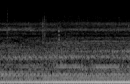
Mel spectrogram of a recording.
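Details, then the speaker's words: Car-wash pump electric motor, hot, run with the fan belt removed and only the empty pulley turning: steady, even low hum with no knocks; motor fine, while the noise and jerking come from the pump (bearing suspected). "देखो इसमें आवाज़ कुछ नहीं आ रही, नहीं motor सही है, motor पूरा सही है, कुछ तकलीफ नहीं है"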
